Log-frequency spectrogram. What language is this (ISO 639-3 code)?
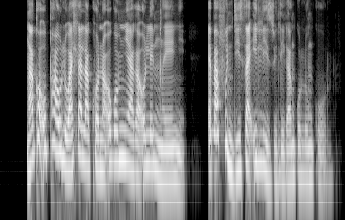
nde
